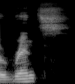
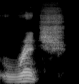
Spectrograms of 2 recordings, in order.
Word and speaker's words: rinse: My grandma, she would say like I need to go rinse like r i s e, you know, rinse the dishes. But she would pronounce it wrench. Like a socket wrench. I'm going to go wrench the dishes.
